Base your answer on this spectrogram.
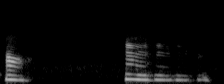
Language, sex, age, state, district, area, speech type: Sindhi, female, 18-30, Uttar Pradesh, Lucknow, urban, conversation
